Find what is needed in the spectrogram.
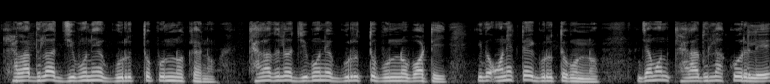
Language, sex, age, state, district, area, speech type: Bengali, male, 30-45, West Bengal, Jhargram, rural, spontaneous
